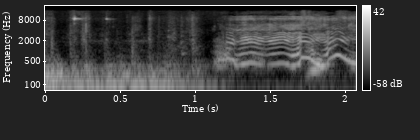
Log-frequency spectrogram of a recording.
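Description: A dog yelps and whimpers in a rising, wavering run of cries close by, following a stretch of clattering background noise.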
